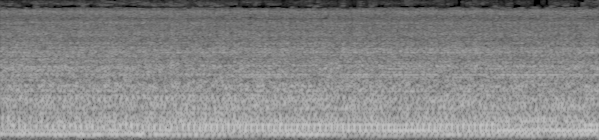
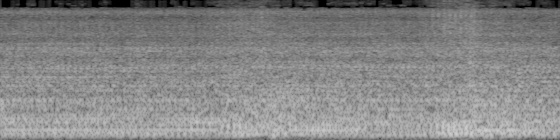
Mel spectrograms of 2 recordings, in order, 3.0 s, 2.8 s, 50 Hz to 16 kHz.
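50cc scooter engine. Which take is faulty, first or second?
first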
